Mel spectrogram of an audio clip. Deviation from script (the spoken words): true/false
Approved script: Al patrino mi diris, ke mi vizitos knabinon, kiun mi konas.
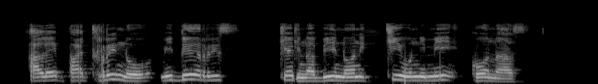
true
